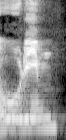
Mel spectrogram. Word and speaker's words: Urim: Después sigue Ur, que se escribe así, Abshe sería como se pronunciaría, pero en realidad se pronuncia Urim. Urim fue derrotada.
